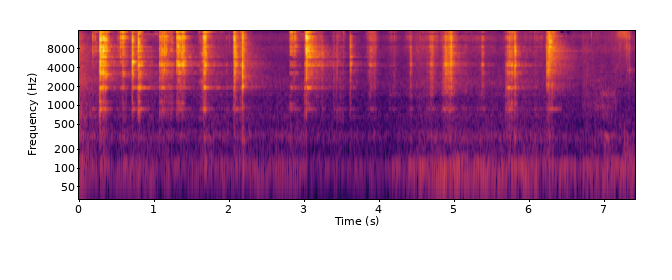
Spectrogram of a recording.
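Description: Steel and copper-faced clutch discs and plates of an OS Giken twin-plate clutch clinking and knocking against the cover and flywheel as they are set back in by hand. The clinks are irregular, each with a short metallic ring.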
